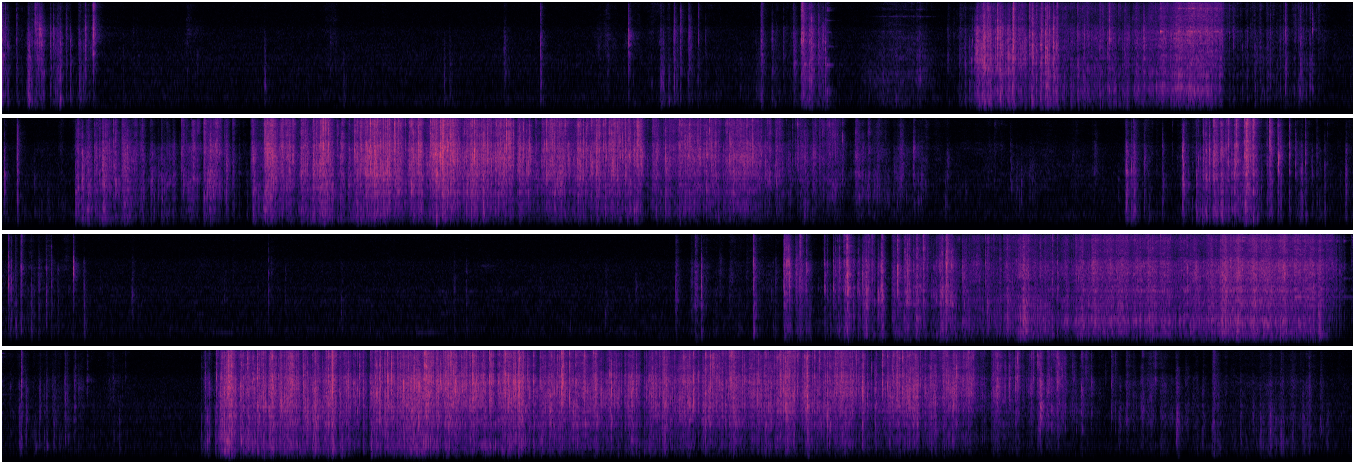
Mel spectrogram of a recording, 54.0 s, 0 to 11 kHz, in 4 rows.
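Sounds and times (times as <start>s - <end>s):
food packaging crinkling: 0.0s - 1.0s, 6.2s - 8.4s, 9.4s - 23.0s, 24.7s - 27.9s, 33.8s - 41.8s, 42.5s - 54.0s.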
